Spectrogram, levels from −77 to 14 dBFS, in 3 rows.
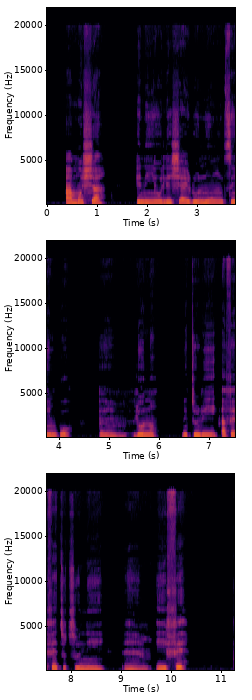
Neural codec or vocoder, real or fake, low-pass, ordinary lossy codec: vocoder, 48 kHz, 128 mel bands, Vocos; fake; none; none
